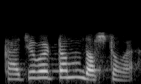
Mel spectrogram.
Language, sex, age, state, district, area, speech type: Odia, female, 18-30, Odisha, Nayagarh, rural, conversation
